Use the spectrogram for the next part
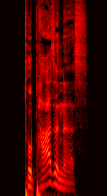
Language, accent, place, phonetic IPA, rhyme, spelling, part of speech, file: German, Germany, Berlin, [toˈpaːzənəs], -aːzənəs, topasenes, adjective, De-topasenes.ogg
- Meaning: strong/mixed nominative/accusative neuter singular of topasen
